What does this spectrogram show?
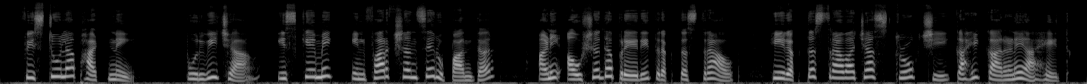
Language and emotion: Marathi, neutral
